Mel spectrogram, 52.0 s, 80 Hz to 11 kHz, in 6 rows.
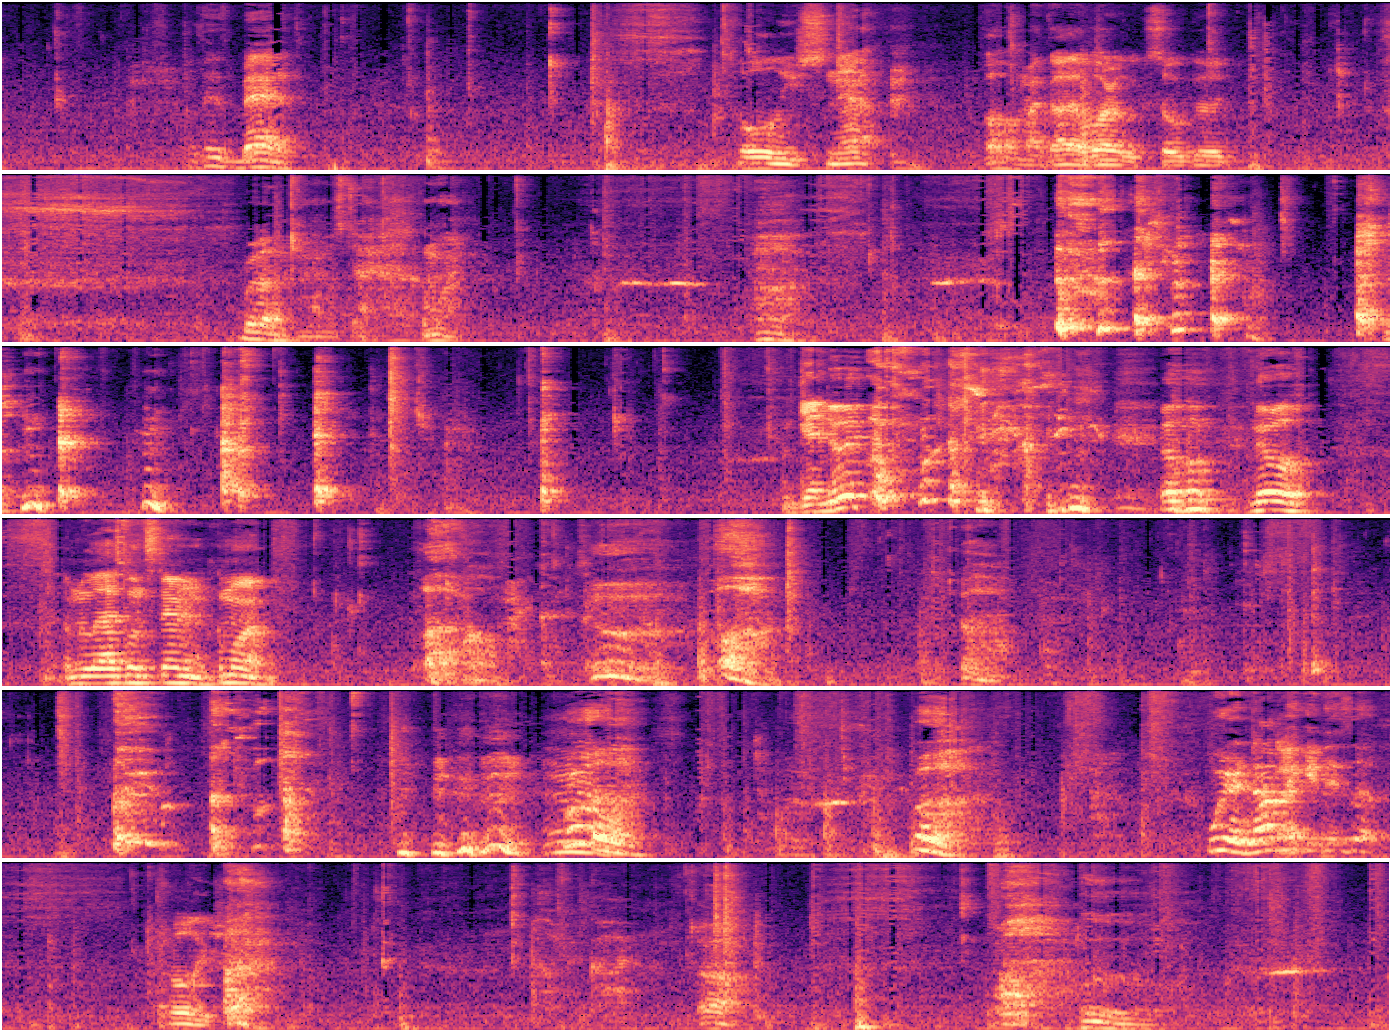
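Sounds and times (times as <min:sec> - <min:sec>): man coughing harshly: 0:15.2 - 0:19.6, 0:22.8 - 0:25.0, 0:35.4 - 0:38.8, 0:44.7 - 0:45.2.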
